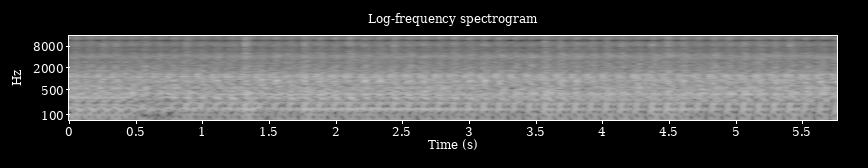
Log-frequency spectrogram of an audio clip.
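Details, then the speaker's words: 1968 Bolens Husky 775 lawn tractor with swapped Hatz 1B30 V single-cylinder diesel, after replacing failed flywheel-to-crankshaft bolts with 12.9 bolts at correct torque; even thumping beat about three pulses a second, no knocks, running fine. "replacing them with 12.9 strength bolts and tightening them with the correct torque the issue was solved and the engine did run fine"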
